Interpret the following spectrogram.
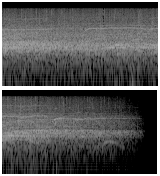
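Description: A rushing, applause-like noise with a few faint high whistling glides, fading out steadily to silence just before the end.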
